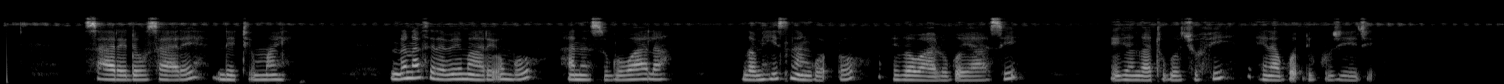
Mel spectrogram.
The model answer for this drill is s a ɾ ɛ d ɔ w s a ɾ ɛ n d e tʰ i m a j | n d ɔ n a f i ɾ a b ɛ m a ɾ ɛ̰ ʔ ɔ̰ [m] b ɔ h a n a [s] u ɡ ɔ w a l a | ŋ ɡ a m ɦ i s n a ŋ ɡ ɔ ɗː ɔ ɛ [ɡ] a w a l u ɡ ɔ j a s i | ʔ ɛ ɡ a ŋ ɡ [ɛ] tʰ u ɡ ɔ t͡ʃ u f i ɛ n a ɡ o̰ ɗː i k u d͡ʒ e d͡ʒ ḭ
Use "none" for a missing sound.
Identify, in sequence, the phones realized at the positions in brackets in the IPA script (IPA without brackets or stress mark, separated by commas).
m, s, ɡ, a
